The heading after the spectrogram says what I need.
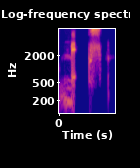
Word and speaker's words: Mx: everyone and they used MX period pronounced mix so you might see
